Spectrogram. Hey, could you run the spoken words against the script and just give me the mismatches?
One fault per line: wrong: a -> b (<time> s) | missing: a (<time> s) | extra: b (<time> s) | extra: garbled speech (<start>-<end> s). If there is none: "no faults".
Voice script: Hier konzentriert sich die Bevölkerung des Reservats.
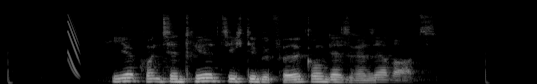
no faults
